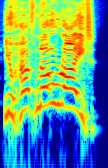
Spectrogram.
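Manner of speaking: high, loud, near-tearful protest; desperate pleading. Acted. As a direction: beg him to stop, voice cracking up high. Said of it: "Mick is almost in tears".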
